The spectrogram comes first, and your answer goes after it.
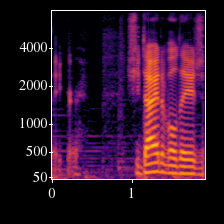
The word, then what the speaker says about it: Acre: I keep going back and forth on how that is pronounced. I think it's Acre.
